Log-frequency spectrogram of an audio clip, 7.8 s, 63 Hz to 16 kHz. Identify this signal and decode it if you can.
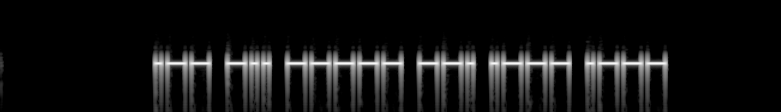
Morse code, heard as a keyed tone, about 20 wpm, 700 Hz. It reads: WD0GJJ
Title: Speed Racing - USA 2x3 Call Signs 20wpm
